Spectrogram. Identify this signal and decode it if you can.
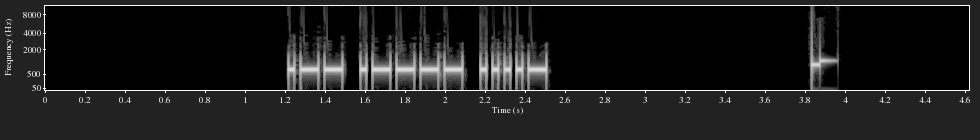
Morse code, heard as a keyed tone, about 40 wpm, 700 Hz. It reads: W14
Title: Three Challenging Letter-Number Combinations 40wpm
